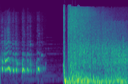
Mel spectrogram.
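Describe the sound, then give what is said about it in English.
Wild turkey gobbling in a video game: a fast, warbling gobble of several pulses, then a brief silence and a sudden loud burst of broad noise that lingers to the end. “Finally, go hunt some wild turkeys.”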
